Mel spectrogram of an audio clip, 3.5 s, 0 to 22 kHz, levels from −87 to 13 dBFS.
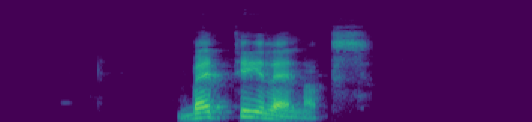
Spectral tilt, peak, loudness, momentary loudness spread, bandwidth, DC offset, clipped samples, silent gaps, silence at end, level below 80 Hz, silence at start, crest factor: -5.5 dB/octave; -2 dBFS; -18 LUFS; 17 LU; 7.8 kHz; under 0.1%; under 0.1%; none; 1.15 s; -64 dBFS; 1.2 s; 22 dB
